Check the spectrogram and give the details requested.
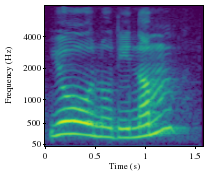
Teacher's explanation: यो नंतर अवग्रह आहे तिथे एक मात्रा स्वर लांबायचा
